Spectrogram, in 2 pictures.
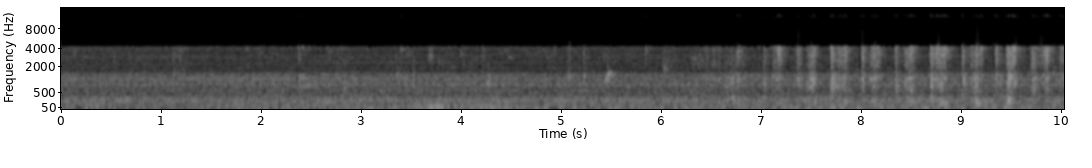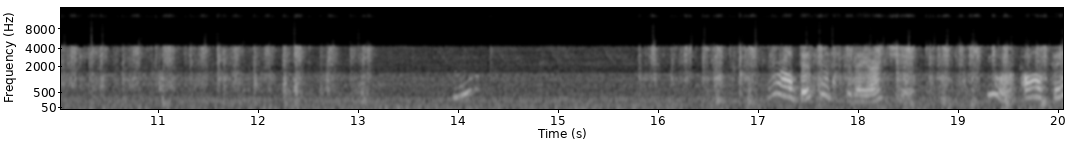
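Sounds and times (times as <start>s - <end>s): dog paws splashing in water: 15.8s - 20.0s.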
